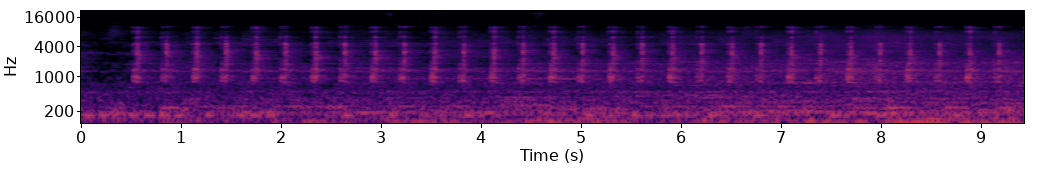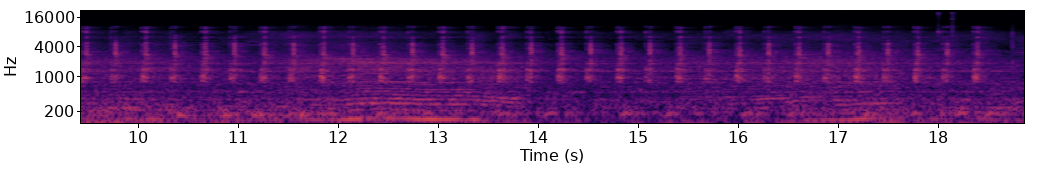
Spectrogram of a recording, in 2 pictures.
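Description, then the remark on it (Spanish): An alarm clock, being set to wake early for a flight, ticks steadily for the whole stretch, a fast, even run of sharp, crisp clicks with a faint low hum underneath and no voices. “El vuelo salía a las 3 de la mañana, así que me dispuse a poner el, poner el despertador para levantarme temprano y llegar al aeropuerto.”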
